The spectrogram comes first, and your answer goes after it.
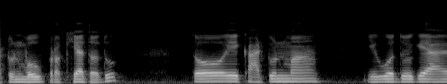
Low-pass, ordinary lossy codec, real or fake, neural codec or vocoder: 7.2 kHz; MP3, 48 kbps; real; none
